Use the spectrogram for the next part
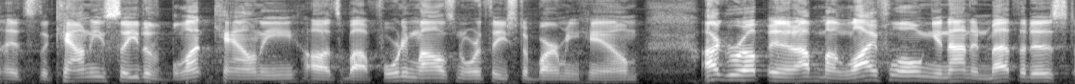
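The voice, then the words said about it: North Alabama Southern US accent. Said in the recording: “my accent is North Alabama ... you might not be able to tell the difference between a Forrest Gump accent and mine”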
